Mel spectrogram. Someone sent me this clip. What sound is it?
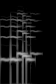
Sound effects > Electronic / Design
SERVER SYNTHETIC GLOSSY BLEEP
HIT, BEEP, INNOVATIVE, ELECTRONIC, EXPERIMENTAL, SYNTHETIC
